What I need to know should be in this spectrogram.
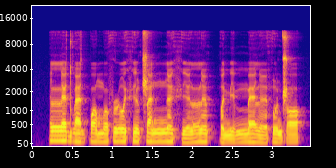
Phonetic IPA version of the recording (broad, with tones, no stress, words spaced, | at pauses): lːɛ˦dwæ˨dpɔ˨mo˨ fɹɔ̃˦fʲã˦ʈ͡ʂæ˦ nːæ̃˦fʲæ̃˨ lːæ̃˦pːã˨mʲæ˨ mːɛ˦læ̃˨ fõ˦ɖ͡ʐɔ˦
